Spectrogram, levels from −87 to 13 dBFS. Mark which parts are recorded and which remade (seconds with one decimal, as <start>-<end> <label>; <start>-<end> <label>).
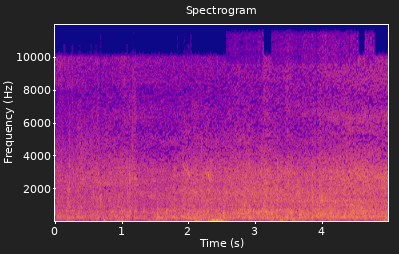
0.0-1.1 recorded; 1.1-1.9 remade; 1.9-3.4 recorded; 3.4-4.1 remade; 4.1-5.0 recorded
